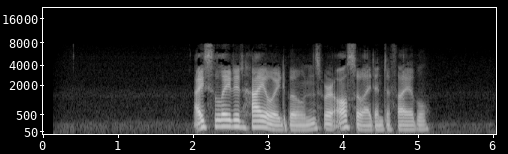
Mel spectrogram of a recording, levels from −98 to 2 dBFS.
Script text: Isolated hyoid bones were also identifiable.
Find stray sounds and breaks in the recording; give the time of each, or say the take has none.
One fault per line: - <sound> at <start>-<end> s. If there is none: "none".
none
